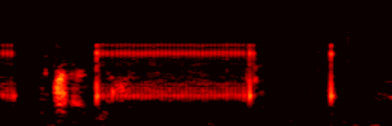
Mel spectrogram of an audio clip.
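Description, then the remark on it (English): A telephone being worked to reach the operator to call the police: a quick click, then a steady, rapidly pulsing electric ring lasting about a second, followed by one more short burst. Fairly loud, no talking. “Well, all right. I'll call the police.”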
